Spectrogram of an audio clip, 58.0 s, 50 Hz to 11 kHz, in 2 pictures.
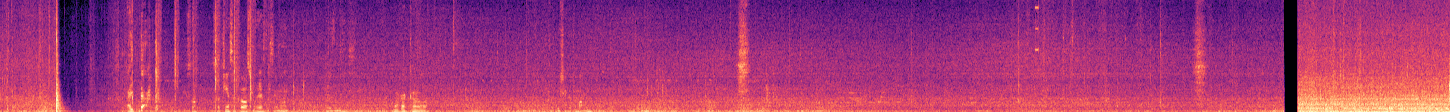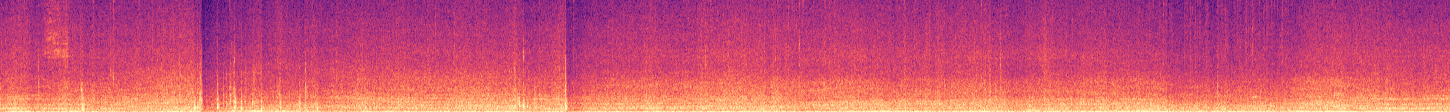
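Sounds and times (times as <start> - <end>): car engine and road noise: 0.0 - 58.0.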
